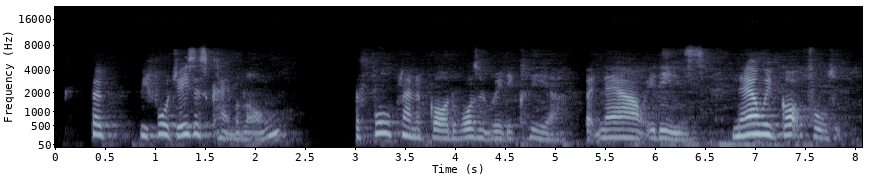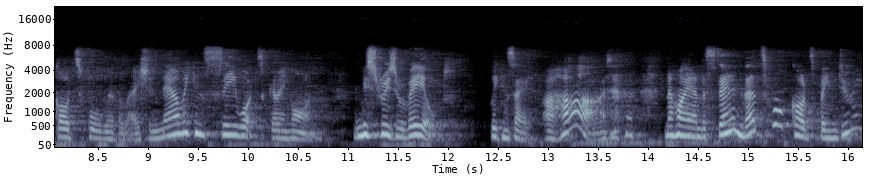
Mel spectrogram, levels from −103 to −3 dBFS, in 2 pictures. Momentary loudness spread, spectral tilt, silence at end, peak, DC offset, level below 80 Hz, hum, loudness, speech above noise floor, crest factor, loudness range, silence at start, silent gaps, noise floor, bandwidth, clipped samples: 15 LU; -4 dB/octave; 0 s; -16 dBFS; under 0.1%; -66 dBFS; none; -39 LUFS; over 51 dB; 22 dB; 7 LU; 0.4 s; none; under -90 dBFS; 8 kHz; under 0.1%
